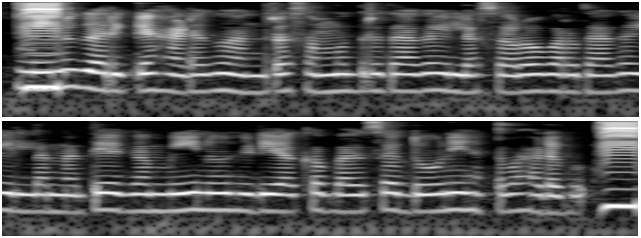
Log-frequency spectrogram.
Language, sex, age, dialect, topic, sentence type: Kannada, female, 31-35, Central, agriculture, statement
